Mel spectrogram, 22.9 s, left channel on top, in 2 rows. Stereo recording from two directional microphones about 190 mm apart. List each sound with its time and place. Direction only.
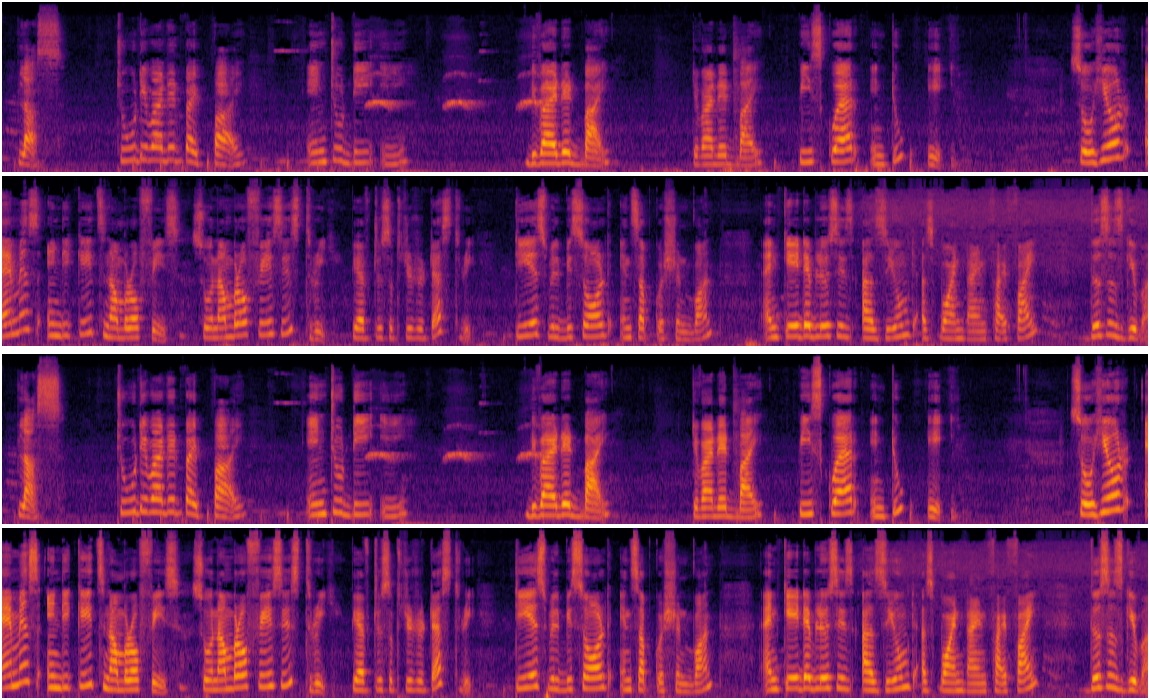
1.1 s a woman's voice: 35° right (ahead or behind)
5.2 s speech: 15° right (ahead or behind)
6.8 s a woman's voice: 30° right (ahead or behind)
10.7 s a woman's voice: 20° right (ahead or behind)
